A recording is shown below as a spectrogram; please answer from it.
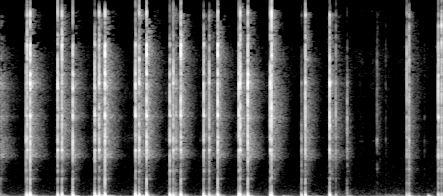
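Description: Long pink acrylic nails tap and scratch the translucent amber plastic handles of large tailor-style scissors with steel blades, held in front of a microphone. The result is a quick, irregular run of dry, sharp clicks with a bright, crisp top and a soft low thump beneath. Each click dies away almost instantly, with short scratchy trails between them.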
